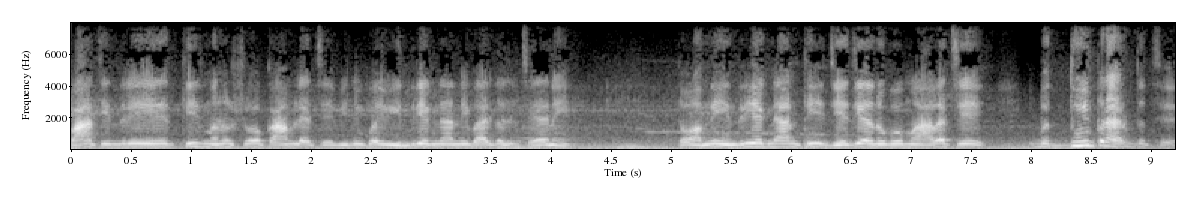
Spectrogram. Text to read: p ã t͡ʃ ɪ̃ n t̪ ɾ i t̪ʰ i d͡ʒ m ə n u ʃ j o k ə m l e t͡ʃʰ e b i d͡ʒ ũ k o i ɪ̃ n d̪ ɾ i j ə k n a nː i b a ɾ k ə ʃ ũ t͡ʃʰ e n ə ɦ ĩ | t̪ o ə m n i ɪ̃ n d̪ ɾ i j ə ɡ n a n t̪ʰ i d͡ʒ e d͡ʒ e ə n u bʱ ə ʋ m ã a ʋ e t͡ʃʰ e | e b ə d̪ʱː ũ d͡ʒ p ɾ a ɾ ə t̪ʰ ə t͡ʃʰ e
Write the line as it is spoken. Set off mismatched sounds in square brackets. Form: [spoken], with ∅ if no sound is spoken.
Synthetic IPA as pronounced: p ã t͡ʃ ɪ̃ n [d̪] ɾ i t̪ʰ i d͡ʒ m ə n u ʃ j o k [a] m l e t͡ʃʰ e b i d͡ʒ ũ k o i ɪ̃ n d̪ ɾ i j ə [ɡ] n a nː i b a ɾ k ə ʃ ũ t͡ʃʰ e n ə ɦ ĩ | t̪ o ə m n i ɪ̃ n d̪ ɾ i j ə ɡ n a n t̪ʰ i d͡ʒ e d͡ʒ e ə n u bʱ ə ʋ m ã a ʋ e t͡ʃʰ e | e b ə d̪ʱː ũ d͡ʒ p ɾ a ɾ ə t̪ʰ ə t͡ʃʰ e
